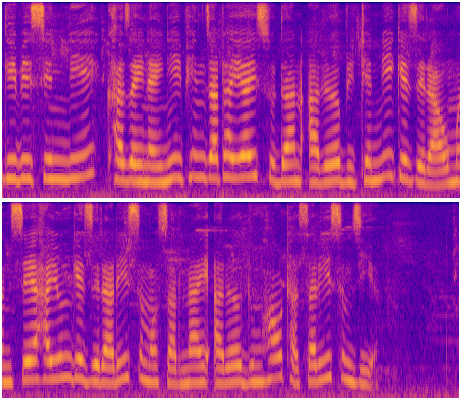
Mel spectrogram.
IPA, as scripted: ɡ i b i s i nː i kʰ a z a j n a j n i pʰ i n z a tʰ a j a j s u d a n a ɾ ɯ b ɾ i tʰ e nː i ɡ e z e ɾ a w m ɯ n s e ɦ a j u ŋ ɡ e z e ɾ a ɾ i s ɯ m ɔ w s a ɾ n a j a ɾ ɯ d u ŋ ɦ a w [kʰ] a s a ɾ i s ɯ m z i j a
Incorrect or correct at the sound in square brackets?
incorrect: tʰ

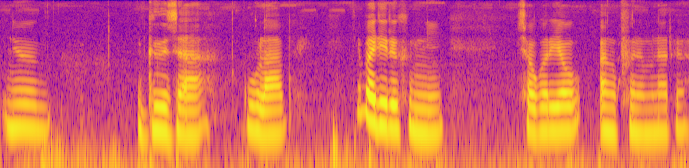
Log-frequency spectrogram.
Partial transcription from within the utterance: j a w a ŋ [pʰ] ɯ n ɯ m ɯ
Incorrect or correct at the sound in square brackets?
correct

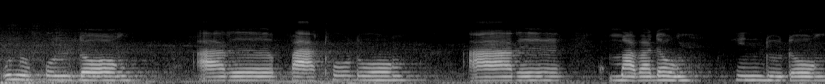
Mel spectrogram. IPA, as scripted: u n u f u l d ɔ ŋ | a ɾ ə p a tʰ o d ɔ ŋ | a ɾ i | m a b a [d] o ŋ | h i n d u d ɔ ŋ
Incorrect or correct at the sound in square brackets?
correct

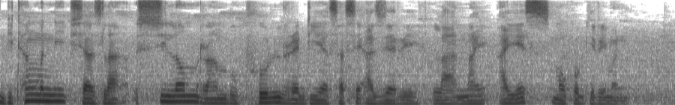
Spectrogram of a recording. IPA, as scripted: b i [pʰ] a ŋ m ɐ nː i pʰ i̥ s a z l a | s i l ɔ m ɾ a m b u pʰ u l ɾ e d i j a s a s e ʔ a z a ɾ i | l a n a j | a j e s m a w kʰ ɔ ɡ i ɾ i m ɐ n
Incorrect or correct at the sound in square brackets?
incorrect: tʰ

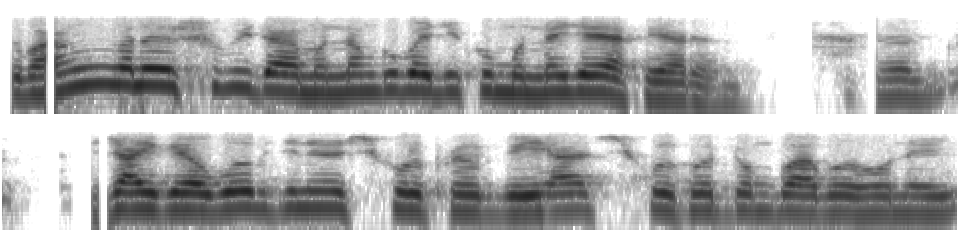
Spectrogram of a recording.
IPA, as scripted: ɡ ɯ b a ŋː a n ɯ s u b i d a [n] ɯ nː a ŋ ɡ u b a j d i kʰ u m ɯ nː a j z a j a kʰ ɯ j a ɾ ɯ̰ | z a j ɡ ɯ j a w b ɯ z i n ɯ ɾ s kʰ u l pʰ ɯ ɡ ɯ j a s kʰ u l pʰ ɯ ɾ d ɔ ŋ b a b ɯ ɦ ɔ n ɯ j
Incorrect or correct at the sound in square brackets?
incorrect: m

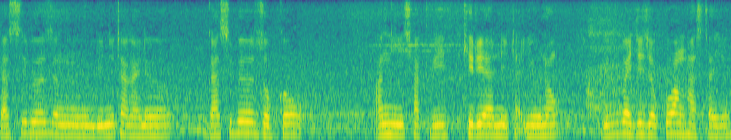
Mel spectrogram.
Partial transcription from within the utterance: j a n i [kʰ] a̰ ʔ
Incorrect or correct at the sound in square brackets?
incorrect: tʰ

